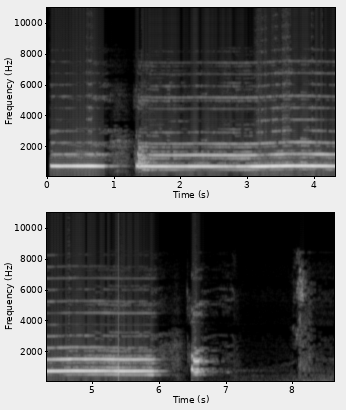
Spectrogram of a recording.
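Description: A Siberian Husky gives a long, steady, siren-like howl, then short wavering yips, begging for snacks.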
